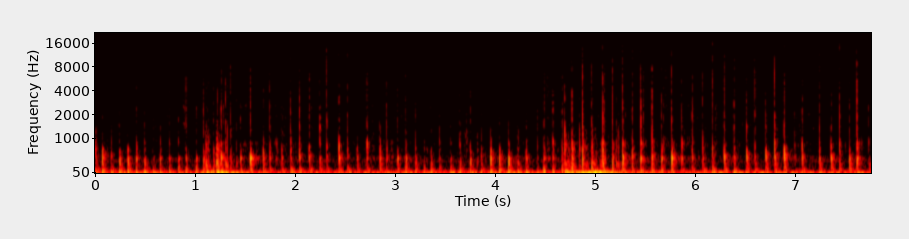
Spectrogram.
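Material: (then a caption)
Canvas, suede. Fingertips tap rapidly on the printed canvas and suede upper and the white rubber sole of an empty lavender Vans-style high-top sneaker held up close. The result is a dense, steady stream of soft, dull low thuds that die away almost instantly, with a couple of slightly louder bursts.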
